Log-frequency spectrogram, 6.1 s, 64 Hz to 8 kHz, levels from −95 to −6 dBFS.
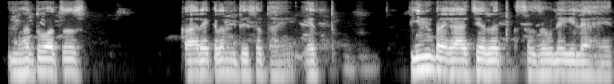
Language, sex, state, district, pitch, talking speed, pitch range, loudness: Marathi, male, Maharashtra, Dhule, 125 Hz, 105 wpm, 120-135 Hz, -17 LUFS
